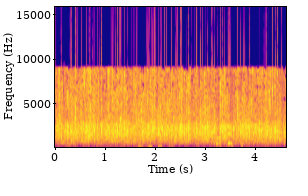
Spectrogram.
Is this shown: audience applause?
yes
